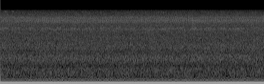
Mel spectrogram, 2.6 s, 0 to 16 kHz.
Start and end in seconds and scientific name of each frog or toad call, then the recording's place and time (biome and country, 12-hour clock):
none
Atlantic Forest, Brazil, 5:30pm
